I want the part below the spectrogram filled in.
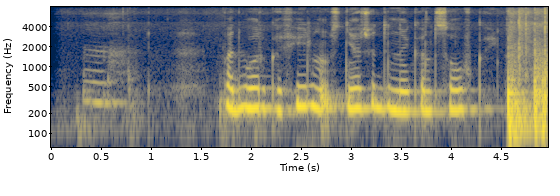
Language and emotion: Russian, sad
